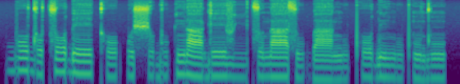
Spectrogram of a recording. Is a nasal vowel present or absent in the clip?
present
